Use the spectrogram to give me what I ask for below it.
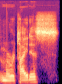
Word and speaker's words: Mauritius: Uh, Maurice Mauritius. Where? 42. Mauritius? Oh, that's how it's pronounced.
